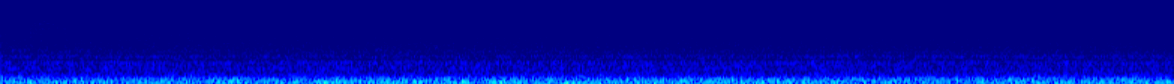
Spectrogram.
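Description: A car rumbles low and steady while driving.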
